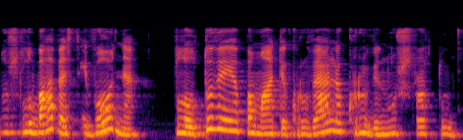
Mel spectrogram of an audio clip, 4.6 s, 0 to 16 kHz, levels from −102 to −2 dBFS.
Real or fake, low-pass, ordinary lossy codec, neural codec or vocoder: real; 7.2 kHz; MP3, 96 kbps; none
